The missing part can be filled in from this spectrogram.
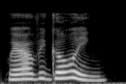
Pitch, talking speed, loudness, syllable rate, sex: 240 Hz, 190 wpm, -15 LUFS, 6.3 syllables/s, female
